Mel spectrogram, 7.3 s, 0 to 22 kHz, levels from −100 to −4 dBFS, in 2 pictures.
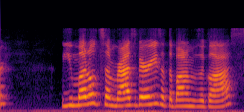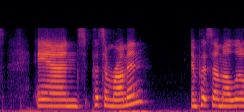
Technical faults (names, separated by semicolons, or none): none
